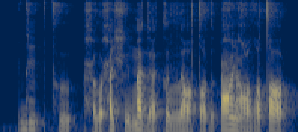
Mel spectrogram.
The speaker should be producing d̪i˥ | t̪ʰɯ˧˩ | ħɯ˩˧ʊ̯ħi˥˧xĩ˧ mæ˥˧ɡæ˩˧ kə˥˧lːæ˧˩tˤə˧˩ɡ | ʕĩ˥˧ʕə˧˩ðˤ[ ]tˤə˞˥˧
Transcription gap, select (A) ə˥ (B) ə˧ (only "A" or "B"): A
